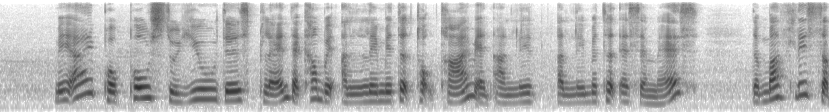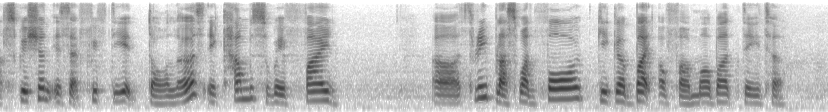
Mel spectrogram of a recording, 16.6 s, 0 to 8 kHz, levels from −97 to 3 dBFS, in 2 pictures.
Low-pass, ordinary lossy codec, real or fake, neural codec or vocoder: 7.2 kHz; none; real; none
